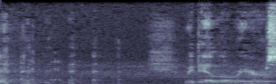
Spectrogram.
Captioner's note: laugh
